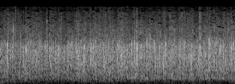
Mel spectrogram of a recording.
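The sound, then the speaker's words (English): Applause from a crowd, dense and steady clapping that holds at an even loudness for about two seconds, with no break or swell. “Congrats again. Round of applause.”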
